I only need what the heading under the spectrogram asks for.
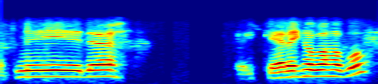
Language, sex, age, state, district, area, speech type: Assamese, male, 18-30, Assam, Dibrugarh, urban, conversation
